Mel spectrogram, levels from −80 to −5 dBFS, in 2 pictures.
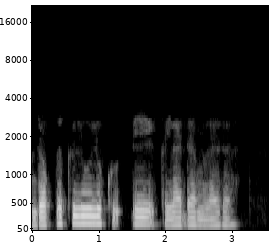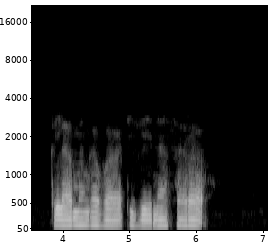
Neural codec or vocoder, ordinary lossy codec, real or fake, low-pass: none; MP3, 16 kbps; real; 3.6 kHz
